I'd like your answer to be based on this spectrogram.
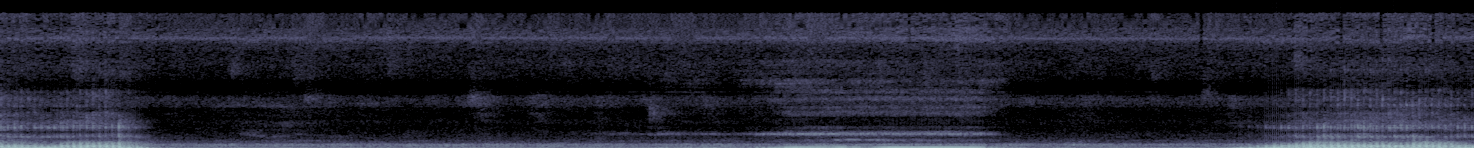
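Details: Snoring from a sleeping St. Bernard puppy: two deep, rumbling, loud snores separated by quiet breathing with a soft whistle.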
